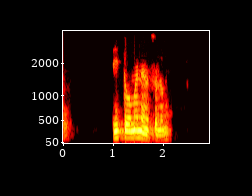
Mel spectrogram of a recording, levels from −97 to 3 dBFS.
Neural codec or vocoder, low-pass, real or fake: none; 3.6 kHz; real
